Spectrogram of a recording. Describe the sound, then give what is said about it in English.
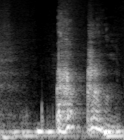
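Two short, harsh coughs from a person with seasonal allergies come in quick succession, loud and breathy, after a faint throat sound. “Again, excuse me for my coughing here.”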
